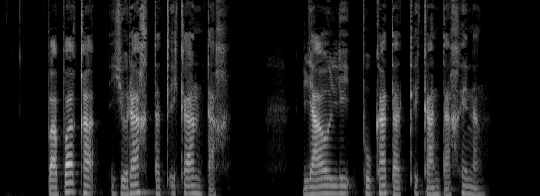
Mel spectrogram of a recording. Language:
Puno Quechua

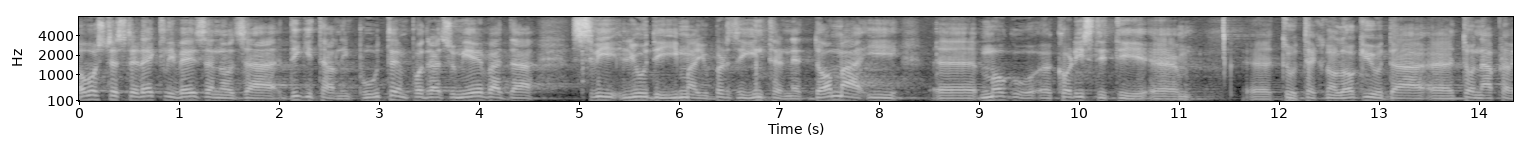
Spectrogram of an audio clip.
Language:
Croatian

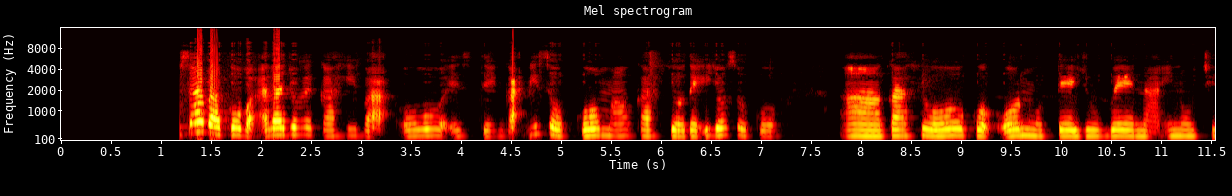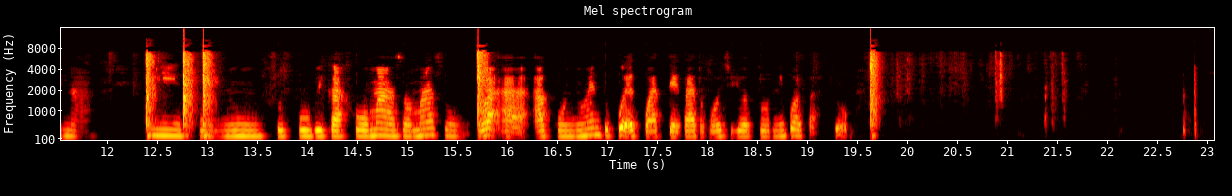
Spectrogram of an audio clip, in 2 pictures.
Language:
Southwestern Tlaxiaco Mixtec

